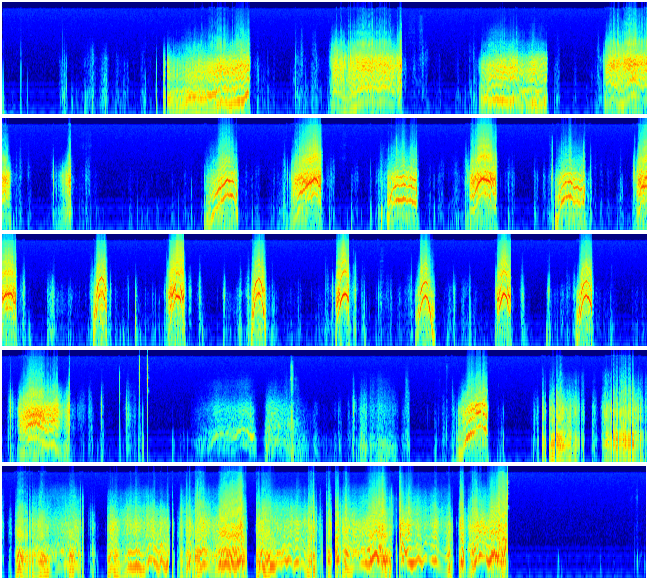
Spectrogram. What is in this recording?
touching a zipper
